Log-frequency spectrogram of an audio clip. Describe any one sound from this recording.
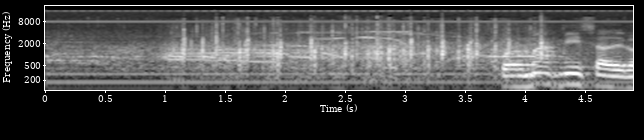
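A large crowd claps its hands.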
